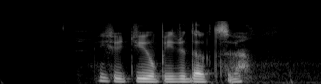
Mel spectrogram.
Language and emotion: Russian, neutral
